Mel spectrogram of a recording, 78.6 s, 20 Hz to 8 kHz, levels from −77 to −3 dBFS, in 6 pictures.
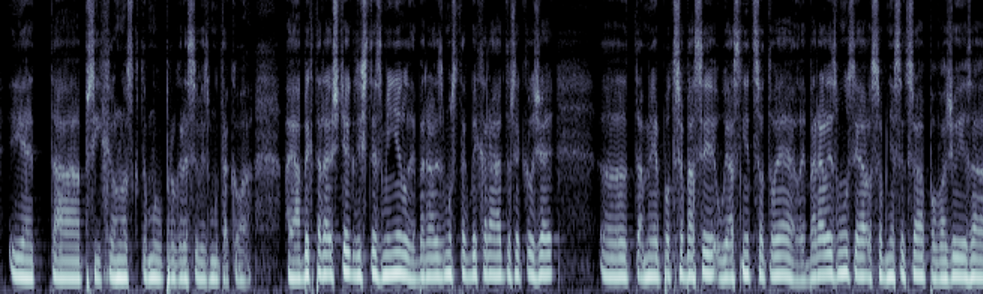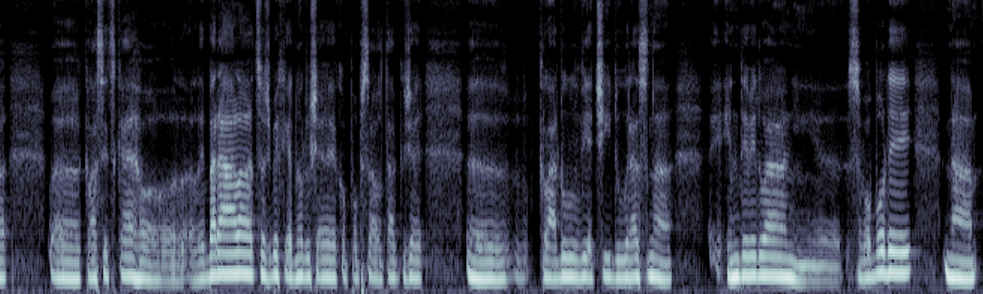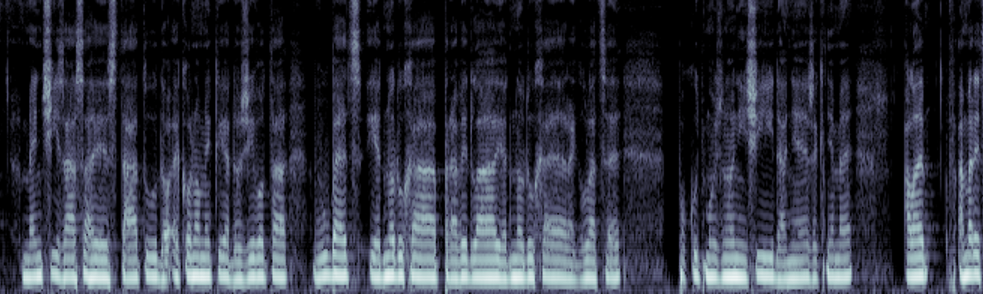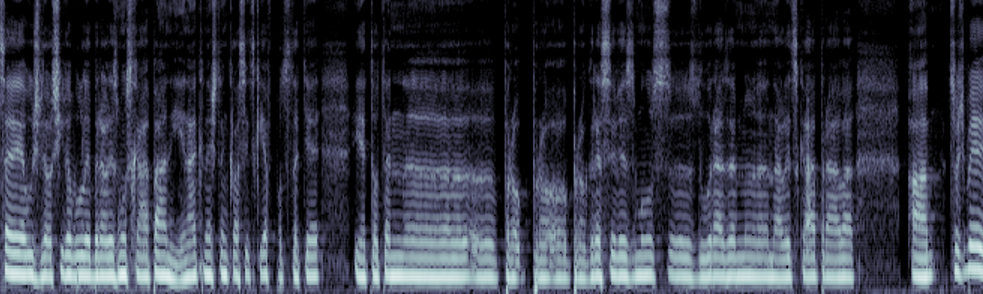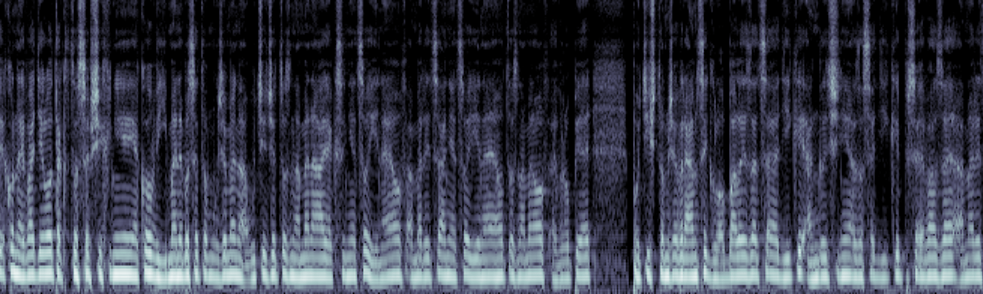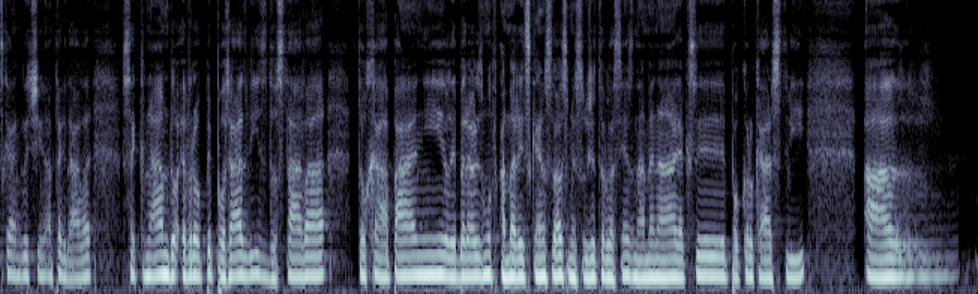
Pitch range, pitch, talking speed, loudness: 135-150 Hz, 140 Hz, 130 wpm, -21 LUFS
